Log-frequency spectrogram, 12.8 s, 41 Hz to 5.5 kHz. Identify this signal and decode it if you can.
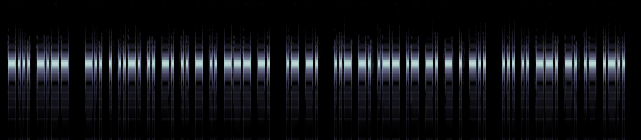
Morse code, heard as a keyed tone, about 25 wpm, 600 Hz. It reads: BY DEFINITION AN UNWANTED SIGNAL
